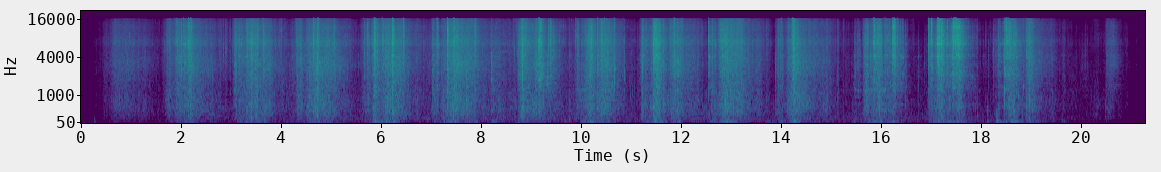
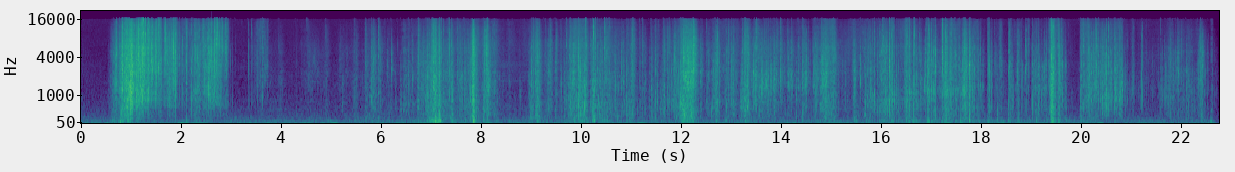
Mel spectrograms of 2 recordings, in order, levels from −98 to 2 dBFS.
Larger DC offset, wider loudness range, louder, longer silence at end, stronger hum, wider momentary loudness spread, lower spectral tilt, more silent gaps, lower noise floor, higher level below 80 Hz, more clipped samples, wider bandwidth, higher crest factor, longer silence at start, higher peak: neither; second, 6 LU vs 11 LU; second, -36 LUFS vs -30 LUFS; first, 0.55 s vs 0.1 s; neither; about the same, 21 LU vs 20 LU; second, 2.5 dB/octave vs -0.5 dB/octave; neither; first, -74 dBFS vs -58 dBFS; second, -84 dBFS vs -54 dBFS; neither; about the same, 17 kHz vs 17 kHz; about the same, 32 dB vs 34 dB; first, 0.6 s vs 0.05 s; second, -10 dBFS vs 0 dBFS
